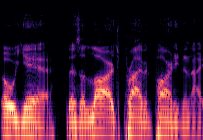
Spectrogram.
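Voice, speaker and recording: A man's put-on character voice at a medium pitch, lively intonation and moderate pace, on a very clean recording with a silent background. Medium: read story. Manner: gruff.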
